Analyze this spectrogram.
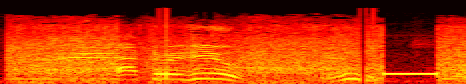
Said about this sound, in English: So you heard the beep in there. Oops. I think he started to talk and didn't think his mic is on and then cursed and then realized it was.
